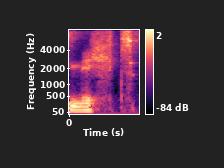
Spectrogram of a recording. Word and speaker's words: nicht: But anyway, it's nicht, nicht or nichts in modern German.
